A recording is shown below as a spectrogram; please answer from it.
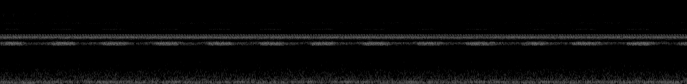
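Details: Nighttime summer chorus of Snowy and Four-spotted Tree Crickets, Chautauqua open space, Boulder, Colorado. Evenly paced high chirps, near two each second, ride on a constant ringing trill.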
